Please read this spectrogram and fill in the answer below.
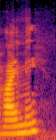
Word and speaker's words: Jaime: And are we pronouncing it correctly, Mr. Jaime?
